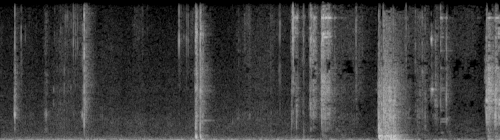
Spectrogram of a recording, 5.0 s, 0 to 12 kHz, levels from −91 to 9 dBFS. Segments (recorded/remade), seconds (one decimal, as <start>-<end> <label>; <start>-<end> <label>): 0.0-5.0 recorded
